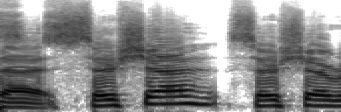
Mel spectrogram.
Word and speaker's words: Saoirse: I think it's Saoirse Ronan. – Saoirse, is it? – I think that's how you pronounce it. Yeah, it's an Irish name.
